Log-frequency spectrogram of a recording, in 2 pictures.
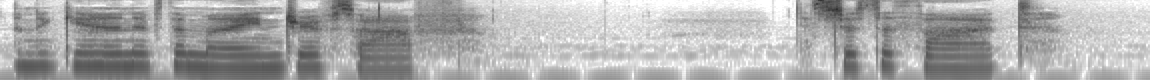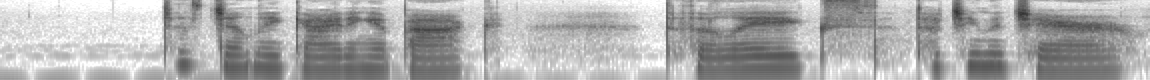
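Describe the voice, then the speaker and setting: A woman leading a guided meditation in a soft, gentle, soothing way, with unhurried pauses and some breathiness. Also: mid-range voice, flat delivery, highs cut off, faint music behind.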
